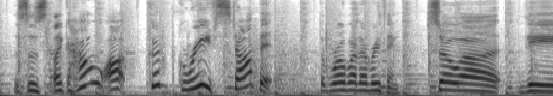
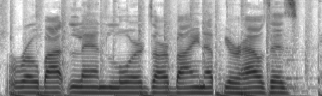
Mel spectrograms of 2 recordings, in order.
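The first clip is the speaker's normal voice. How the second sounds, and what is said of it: Robotic voice. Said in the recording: “I feel like I got to say this in a robot voice.”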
